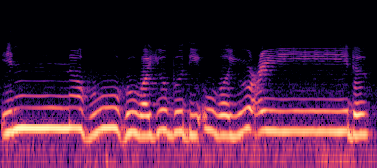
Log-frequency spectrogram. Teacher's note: عین کو وسط حلق سے ادا کرتے ہوئے آخر پہ دال کے پر قلقلہ کر لیں گے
